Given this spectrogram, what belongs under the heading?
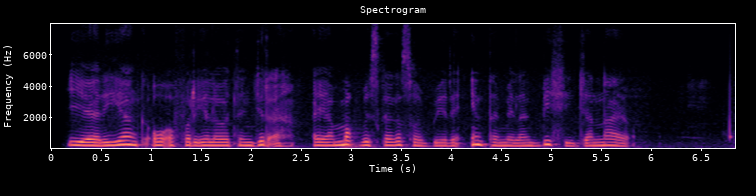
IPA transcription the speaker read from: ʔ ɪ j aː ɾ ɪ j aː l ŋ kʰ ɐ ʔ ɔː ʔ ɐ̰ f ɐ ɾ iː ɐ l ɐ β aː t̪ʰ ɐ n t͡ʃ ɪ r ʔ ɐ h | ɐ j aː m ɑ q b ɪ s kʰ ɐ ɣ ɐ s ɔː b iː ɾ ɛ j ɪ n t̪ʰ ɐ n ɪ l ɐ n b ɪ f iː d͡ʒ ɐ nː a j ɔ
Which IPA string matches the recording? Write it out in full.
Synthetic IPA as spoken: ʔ ɪ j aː ɾ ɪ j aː ŋ kʰ ɐ ʔ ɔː ʔ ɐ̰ f ɐ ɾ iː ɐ l ɐ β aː t̪ʰ ɐ n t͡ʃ ɪ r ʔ ɐ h | ɐ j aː m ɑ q b ɪ s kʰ ɐ ɣ ɐ s ɔː b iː ɾ ɛ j ɪ n t̪ʰ ɐ m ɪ l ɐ n b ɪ ʃ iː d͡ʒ ɐ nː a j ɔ

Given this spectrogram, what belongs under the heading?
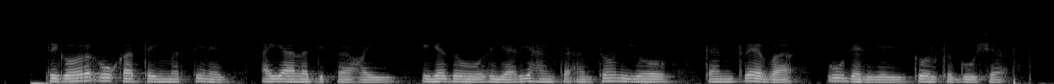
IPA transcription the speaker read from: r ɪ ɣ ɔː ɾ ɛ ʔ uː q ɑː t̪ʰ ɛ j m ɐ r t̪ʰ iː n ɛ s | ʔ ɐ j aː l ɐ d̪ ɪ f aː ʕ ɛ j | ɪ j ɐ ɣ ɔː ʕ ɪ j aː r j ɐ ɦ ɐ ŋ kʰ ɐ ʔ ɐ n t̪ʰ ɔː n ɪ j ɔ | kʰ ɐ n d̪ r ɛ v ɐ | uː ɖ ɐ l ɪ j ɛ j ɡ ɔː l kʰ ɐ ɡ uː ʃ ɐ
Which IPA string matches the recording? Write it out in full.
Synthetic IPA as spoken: r ɪ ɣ ɔː ɾ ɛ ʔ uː q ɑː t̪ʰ ɛ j m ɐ r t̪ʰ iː n ɛ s | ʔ ɐ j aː l ɐ d̪ ɪ f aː ʕ ɛ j | ɪ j ɐ ð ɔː ʕ ɪ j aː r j ɐ ɦ ɐ ŋ kʰ ɐ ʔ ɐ n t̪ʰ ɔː n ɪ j ɔ | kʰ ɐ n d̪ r ɛ v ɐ | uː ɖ ɐ l ɪ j ɛ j ɡ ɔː l kʰ ɐ ɡ uː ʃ ɐ

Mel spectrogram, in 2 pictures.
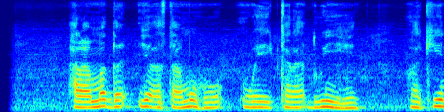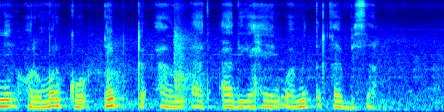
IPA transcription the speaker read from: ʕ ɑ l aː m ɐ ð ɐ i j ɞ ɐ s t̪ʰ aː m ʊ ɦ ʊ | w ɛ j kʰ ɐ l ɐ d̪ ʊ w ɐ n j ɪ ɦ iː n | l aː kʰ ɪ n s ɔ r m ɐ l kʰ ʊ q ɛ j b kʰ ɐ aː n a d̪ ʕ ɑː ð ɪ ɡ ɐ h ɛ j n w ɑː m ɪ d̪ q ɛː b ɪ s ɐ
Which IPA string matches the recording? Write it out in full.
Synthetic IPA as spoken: ʕ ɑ l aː m ɐ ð ɐ i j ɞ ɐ s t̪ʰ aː m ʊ ɦ ʊ | w ɛ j kʰ ɐ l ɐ d̪ ʊ w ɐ n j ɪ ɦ iː n | l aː kʰ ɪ n h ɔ r m ɐ r kʰ ʊ q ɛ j b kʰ ɐ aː n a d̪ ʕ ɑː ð ɪ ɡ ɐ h ɛ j n w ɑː m ɪ d̪ q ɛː b ɪ s ɐ

